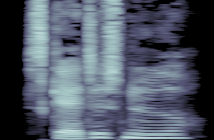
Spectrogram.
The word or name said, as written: skattesnyder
